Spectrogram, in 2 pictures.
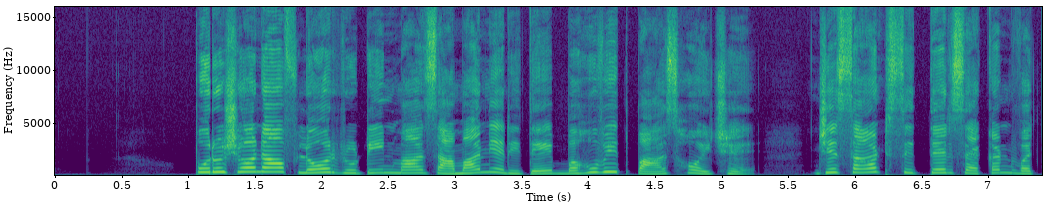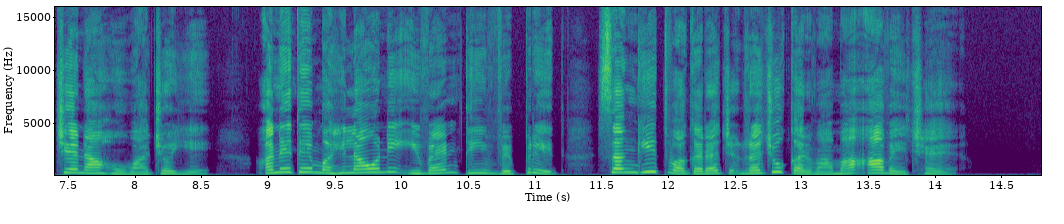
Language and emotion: Gujarati, neutral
